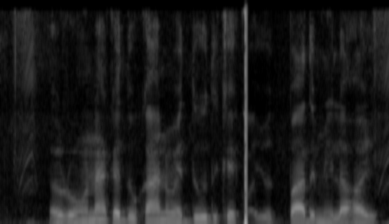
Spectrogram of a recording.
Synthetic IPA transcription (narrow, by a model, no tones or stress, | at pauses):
ɾoɦnaked̪ʊkaːnmẽd̪uːd̪ʱkekəiʊt̪̚paːd̪mɪlaɦoj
